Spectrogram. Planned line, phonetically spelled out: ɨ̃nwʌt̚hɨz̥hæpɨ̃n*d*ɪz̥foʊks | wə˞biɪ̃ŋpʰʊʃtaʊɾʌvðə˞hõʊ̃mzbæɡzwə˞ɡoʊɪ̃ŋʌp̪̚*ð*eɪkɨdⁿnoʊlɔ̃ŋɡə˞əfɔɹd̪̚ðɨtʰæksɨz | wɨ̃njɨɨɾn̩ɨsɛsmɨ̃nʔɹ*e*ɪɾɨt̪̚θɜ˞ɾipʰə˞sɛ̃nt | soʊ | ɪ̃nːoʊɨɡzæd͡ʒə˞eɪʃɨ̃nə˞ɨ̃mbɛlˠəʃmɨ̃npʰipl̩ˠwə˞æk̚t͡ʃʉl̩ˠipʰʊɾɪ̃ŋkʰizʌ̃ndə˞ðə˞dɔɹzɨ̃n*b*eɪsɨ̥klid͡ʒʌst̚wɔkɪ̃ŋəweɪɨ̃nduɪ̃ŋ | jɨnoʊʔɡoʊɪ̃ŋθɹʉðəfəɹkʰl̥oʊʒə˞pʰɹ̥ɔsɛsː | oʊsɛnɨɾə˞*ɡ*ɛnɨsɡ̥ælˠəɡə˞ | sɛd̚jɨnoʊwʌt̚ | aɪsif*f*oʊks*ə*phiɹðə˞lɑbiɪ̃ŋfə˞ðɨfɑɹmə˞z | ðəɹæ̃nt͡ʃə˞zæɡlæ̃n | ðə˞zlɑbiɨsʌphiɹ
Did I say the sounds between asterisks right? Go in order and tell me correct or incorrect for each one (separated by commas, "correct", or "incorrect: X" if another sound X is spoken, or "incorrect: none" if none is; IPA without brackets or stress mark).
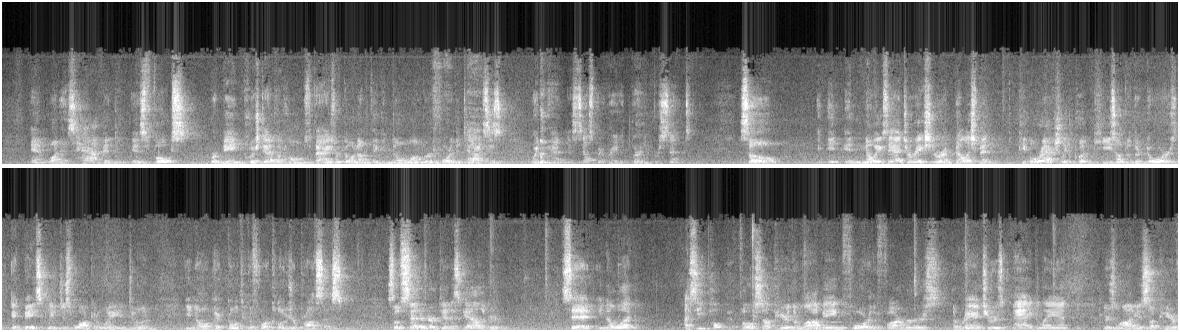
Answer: correct, correct, correct, correct, incorrect: d, correct, incorrect: ʌ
